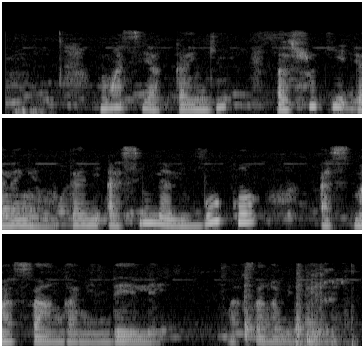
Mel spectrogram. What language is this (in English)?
Lingala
